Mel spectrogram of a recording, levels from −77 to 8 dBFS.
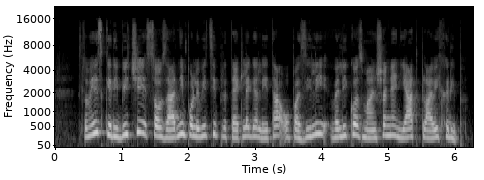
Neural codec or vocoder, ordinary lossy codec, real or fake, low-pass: none; MP3, 64 kbps; real; 19.8 kHz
